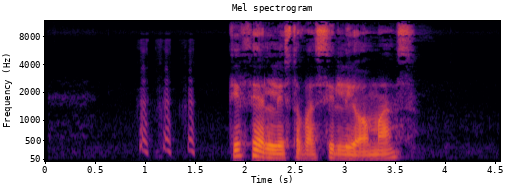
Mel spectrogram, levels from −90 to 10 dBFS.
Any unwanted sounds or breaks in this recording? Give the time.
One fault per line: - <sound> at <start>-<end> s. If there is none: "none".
- laugh at 0.9-1.5 s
